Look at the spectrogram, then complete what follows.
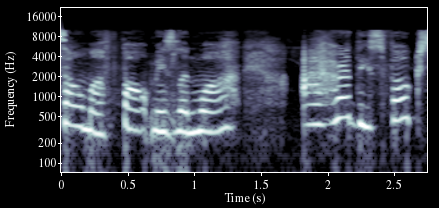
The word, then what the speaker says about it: Lenoir: Got Miss Lenoir. Which, yes, it does rhyme with Chris Benoit.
